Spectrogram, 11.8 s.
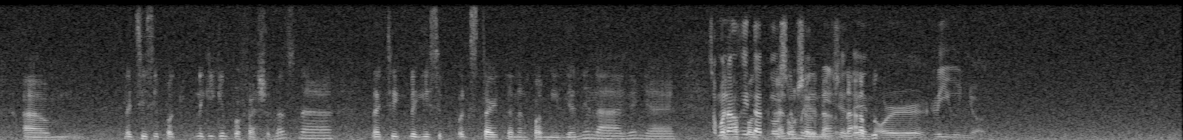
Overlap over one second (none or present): present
